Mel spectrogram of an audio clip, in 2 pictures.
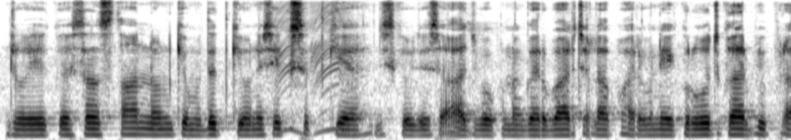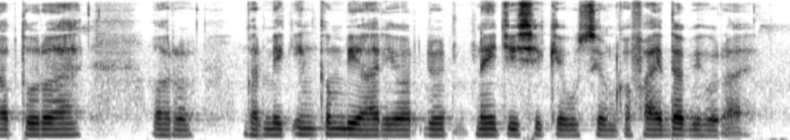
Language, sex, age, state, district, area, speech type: Hindi, male, 60+, Rajasthan, Jodhpur, urban, spontaneous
